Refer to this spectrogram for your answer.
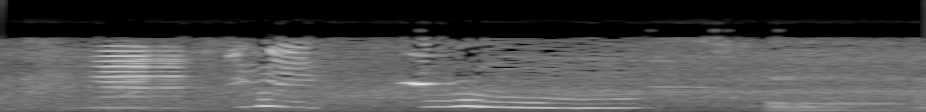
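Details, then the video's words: Frebie, a pet Irish Setter, 'singing': a long wavering howl that slides downward in pitch around the two-to-three second mark, preceded by a short rising yelp, with steady sustained tonal notes at the start and end. "Irish Setter Sings"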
